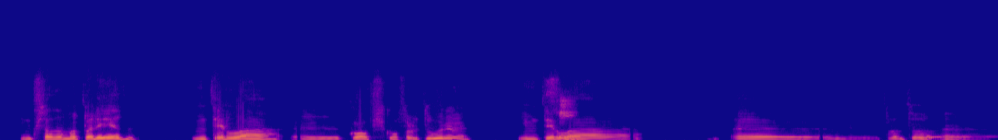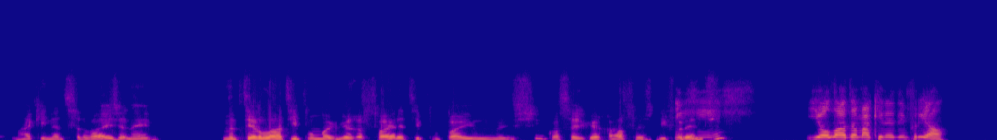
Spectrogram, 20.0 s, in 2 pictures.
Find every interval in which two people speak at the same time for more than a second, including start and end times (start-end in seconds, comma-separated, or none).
none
